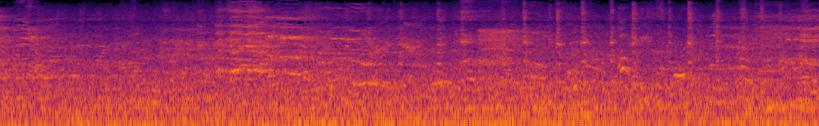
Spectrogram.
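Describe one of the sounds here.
Many birds chirp and flutter in a large echoing hall.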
